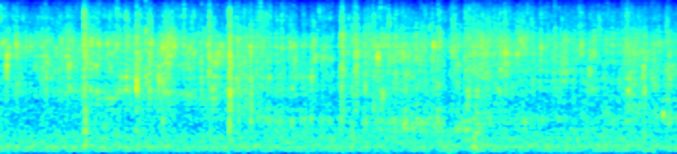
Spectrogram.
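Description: Cooking juices from a pot roast pouring out of a tilted slow cooker crock into a pot below: a steady splashing trickle with many small drips and clicks.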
